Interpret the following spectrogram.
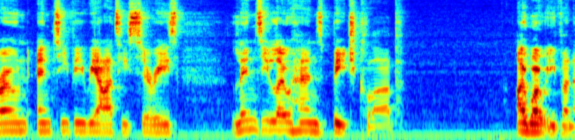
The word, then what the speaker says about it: Lohan: Many were surprised to know that her name is pronounced Lohan. Oh, and not Lohan.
